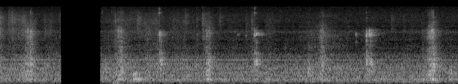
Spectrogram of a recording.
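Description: Close-miked chewing: wet mouth clicks and smacks about twice a second over a steady hiss, with a short drop to dead silence about a second in.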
